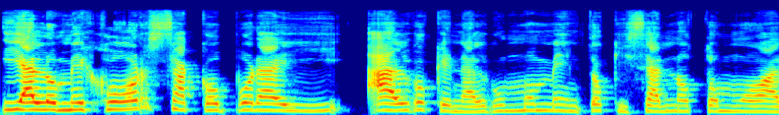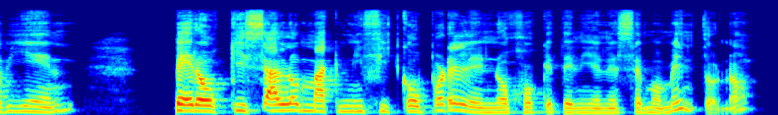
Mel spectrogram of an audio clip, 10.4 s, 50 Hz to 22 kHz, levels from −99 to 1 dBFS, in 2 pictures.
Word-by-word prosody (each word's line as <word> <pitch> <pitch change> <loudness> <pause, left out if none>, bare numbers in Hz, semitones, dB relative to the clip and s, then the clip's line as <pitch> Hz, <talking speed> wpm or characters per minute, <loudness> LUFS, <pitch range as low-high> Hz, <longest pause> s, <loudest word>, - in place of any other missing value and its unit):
y 245 +2 +2
a 245 0 +12
lo 245 0 +8
mejor 255 +4 +1
sacó 240 -5 -1
por 240 0 0
ahí 210 -1 -2
algo 230 +2 +6
que 205 - -4
en 180 -2 -7
algún 185 +4 -5
momento 210 -2 -7
quizá 185 +1 -3
no 185 0 -7
tomó 185 -1 -3
a 175 - +2
bien, 180 +4 -9 0.6
pero 195 -3 +6
quizá 210 -1 +2
lo 220 +1 +1
magnificó 185 -2 -4
por 215 +2 -2
el 215 -4 -1
enojo 155 0 -6
que - - -7
tenía 145 -1 -7
en 145 - -8
ese 145 +2 -7
momento, 230 - -7
¿no? - - -11
200 Hz, 175 wpm, -23 LUFS, 180-225 Hz, 0.6 s, a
